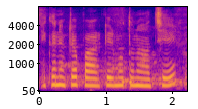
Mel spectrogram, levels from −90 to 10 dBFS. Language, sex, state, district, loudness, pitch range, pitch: Bengali, female, Tripura, West Tripura, -14 LUFS, 240-265 Hz, 245 Hz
